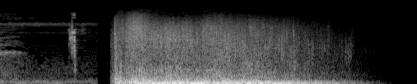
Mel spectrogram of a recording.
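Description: A short laugh, then after a moment of silence a loud cinematic boom sound effect hits about a second in, with a deep rumble that fades out over about two and a half seconds.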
